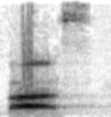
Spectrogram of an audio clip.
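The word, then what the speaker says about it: PaaS: a service pronounced sas platform as a service pronounced pass and infrastructure the service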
